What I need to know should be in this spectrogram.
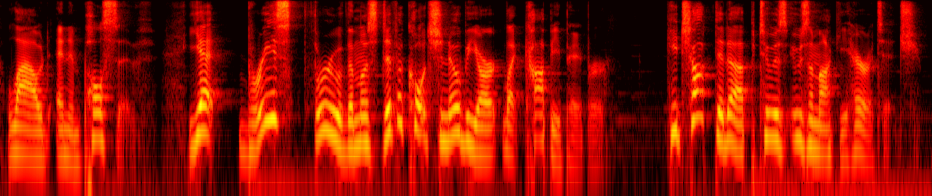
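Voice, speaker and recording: A man reading a story aloud as a narrator, in a scripted storytelling style. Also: high-pitched. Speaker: fan fiction reader. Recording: music behind the voice.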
